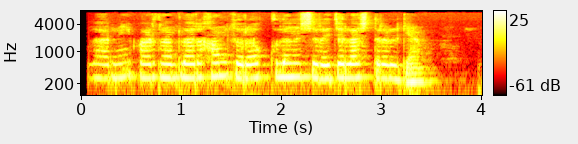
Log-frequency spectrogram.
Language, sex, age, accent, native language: Uzbek, female, 12-17, Buxoro, Uzbek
